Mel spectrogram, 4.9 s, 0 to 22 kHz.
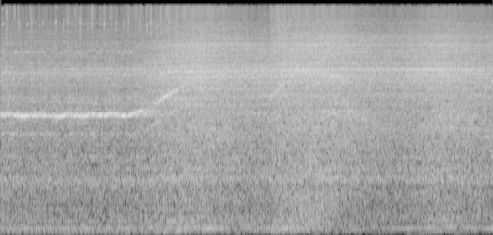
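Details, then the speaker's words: C4 Corvette V8 just fitted with a new helical-gear ProCharger supercharger: steady, even running with a clean high whistle that climbs with revs. Normal supercharger whine, with no vacuum leaks. "That sounds awesome. Oh yeah, still got the blower sound, it's perfect."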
